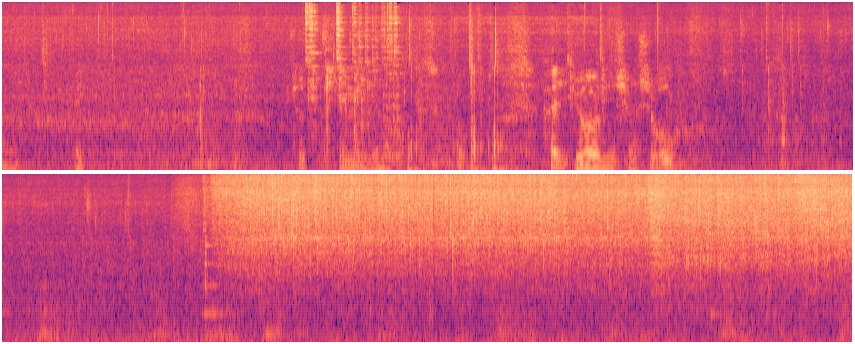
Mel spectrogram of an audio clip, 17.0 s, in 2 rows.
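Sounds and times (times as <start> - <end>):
sausages sizzling in a frying pan: 10.3 - 17.0.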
